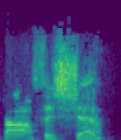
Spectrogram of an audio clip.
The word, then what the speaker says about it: Hertfordshire: Yeah, I had a little giggle there because you said Hertfordshire. We say Hertfordshire. So it's just in the pronunciation.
